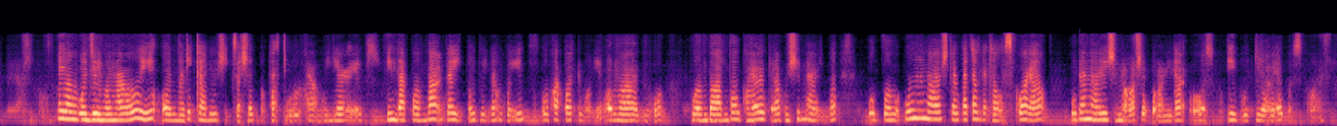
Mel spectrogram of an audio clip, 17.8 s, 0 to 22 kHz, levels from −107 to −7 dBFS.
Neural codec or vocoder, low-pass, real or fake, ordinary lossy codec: codec, 16 kHz, 0.5 kbps, FreqCodec, smaller model; 7.2 kHz; fake; AAC, 48 kbps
